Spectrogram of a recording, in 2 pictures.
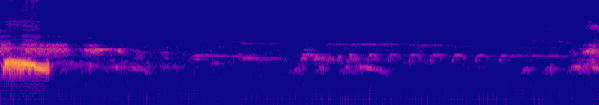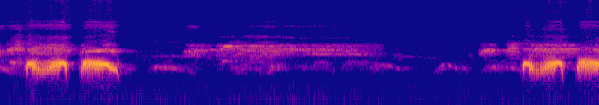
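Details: Caged spotted dove used as a decoy for wild doves: scattered soft murmurs, then paired low, rounded coos in short clusters near the middle and end, separated by quiet stretches.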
